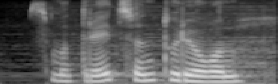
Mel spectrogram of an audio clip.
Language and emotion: Russian, neutral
